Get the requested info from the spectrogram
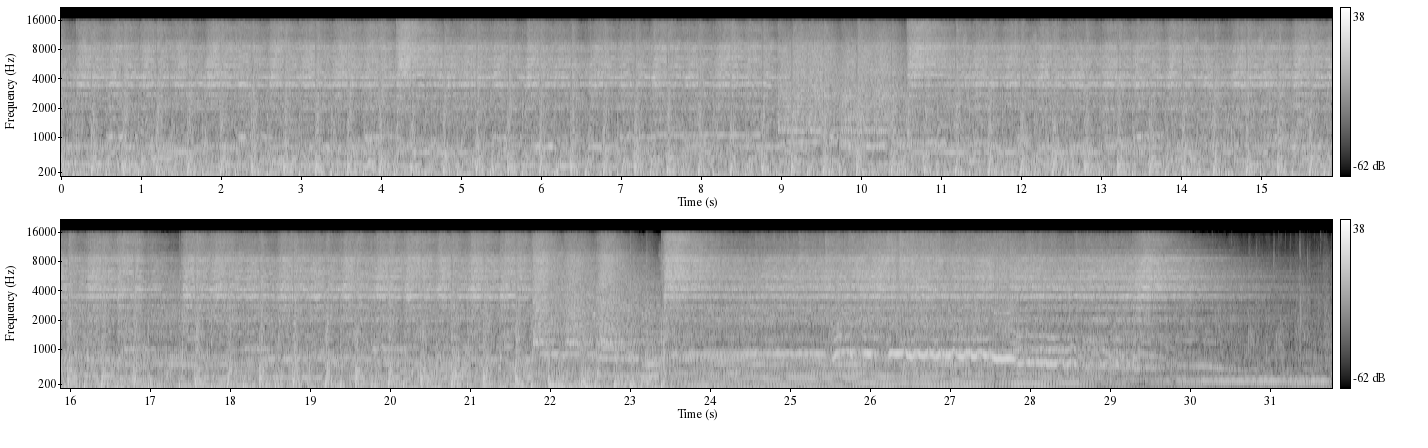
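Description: A rock band playing live, with a full drum kit of kick drum, snare and cymbals driving the song. About three-quarters of the way through, the drums drop out and sustained tones ring on, with a wavering high note near the end as the song winds down.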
